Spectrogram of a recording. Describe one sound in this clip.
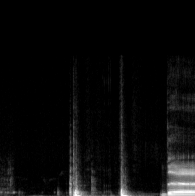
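Hard knocks sound as a metal device is handled.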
